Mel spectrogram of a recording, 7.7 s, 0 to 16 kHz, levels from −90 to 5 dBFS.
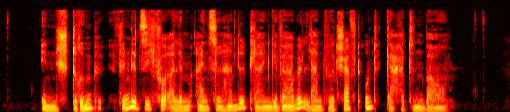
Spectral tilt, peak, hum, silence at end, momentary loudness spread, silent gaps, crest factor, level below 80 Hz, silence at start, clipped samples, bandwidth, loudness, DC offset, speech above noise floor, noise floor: -3.5 dB/octave; -4 dBFS; none; 0.95 s; 10 LU; none; 22 dB; -44 dBFS; 0.6 s; under 0.1%; 11.5 kHz; -24 LUFS; under 0.1%; 35 dB; -60 dBFS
